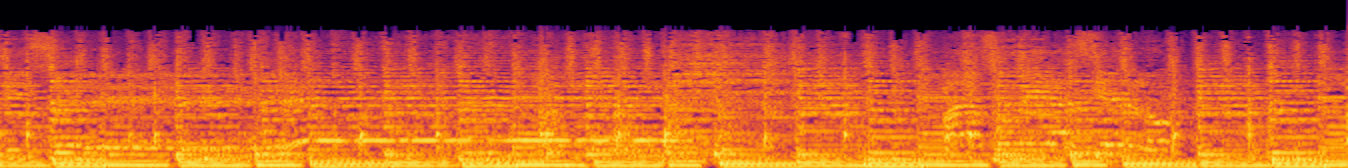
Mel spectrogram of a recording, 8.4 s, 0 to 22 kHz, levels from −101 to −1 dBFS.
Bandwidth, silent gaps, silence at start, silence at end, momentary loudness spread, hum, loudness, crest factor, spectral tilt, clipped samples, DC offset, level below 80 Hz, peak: 10.5 kHz; none; 0 s; 0 s; 2 LU; none; -9 LUFS; 8 dB; -5.5 dB/octave; 0.3%; under 0.1%; -16 dBFS; 0 dBFS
